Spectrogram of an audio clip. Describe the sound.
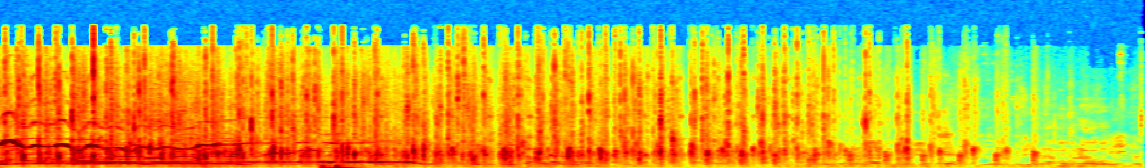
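An audience applauds loudly and steadily for a guitarist of a band who has come with his acoustic guitar, with dense clapping alongside some whoops and voices. The applause gradually thins and fades toward the end.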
